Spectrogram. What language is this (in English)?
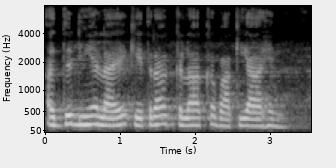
Sindhi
